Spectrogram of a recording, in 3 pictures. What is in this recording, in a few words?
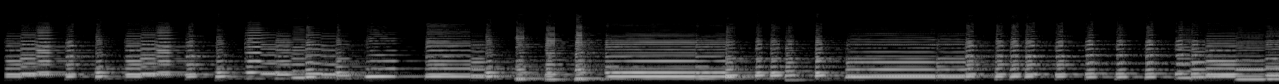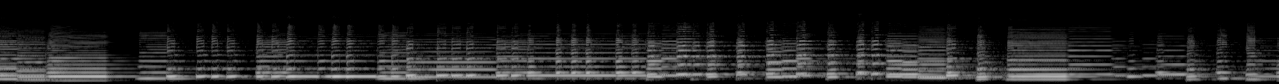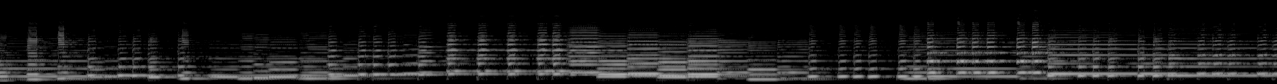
alto sax tenor sax; grand old duke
